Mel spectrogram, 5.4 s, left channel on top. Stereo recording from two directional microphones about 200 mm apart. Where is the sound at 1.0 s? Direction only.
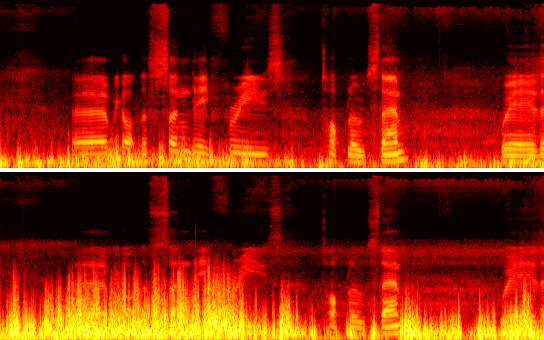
45° left (ahead or behind).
